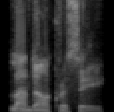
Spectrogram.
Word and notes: landocracy: British English

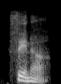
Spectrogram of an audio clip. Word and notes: thinner: Indian

